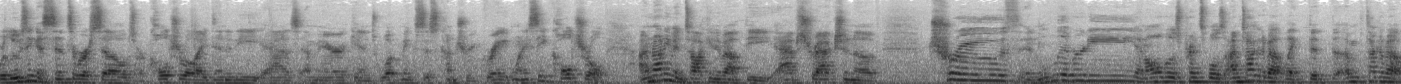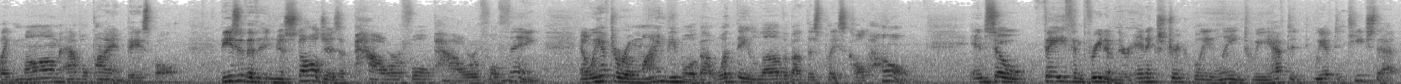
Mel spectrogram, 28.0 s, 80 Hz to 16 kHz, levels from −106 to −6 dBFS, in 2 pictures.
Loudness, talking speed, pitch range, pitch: -27 LUFS, 190 wpm, 135-180 Hz, 150 Hz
